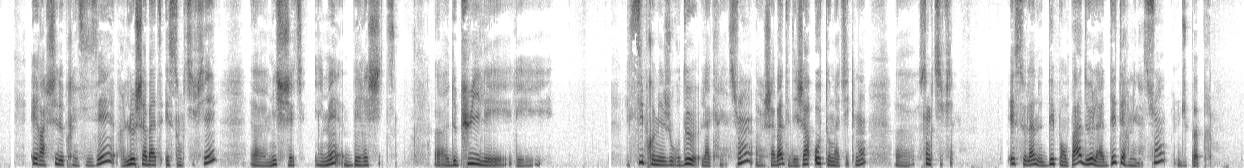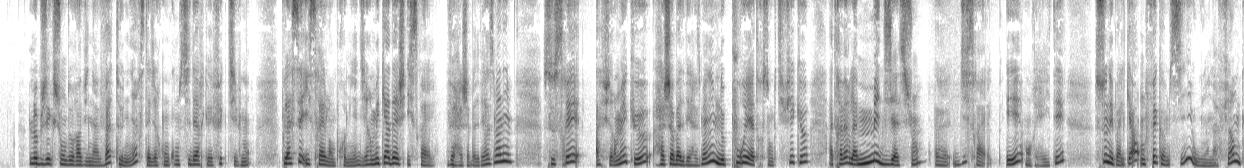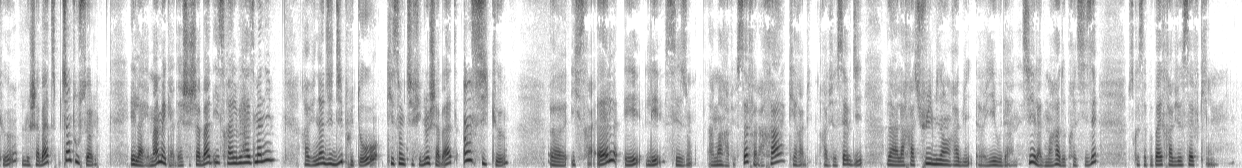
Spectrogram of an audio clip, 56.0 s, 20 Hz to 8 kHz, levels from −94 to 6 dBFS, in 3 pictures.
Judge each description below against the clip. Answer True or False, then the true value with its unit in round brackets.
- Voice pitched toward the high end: True (205 Hz)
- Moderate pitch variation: False (6.2 semitones)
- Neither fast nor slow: True (160 wpm)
